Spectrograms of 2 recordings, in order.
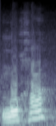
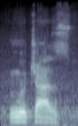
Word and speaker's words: Mucha: I'm pretty sure that's how you say it, Mucha, because he was from the Czech Republic.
